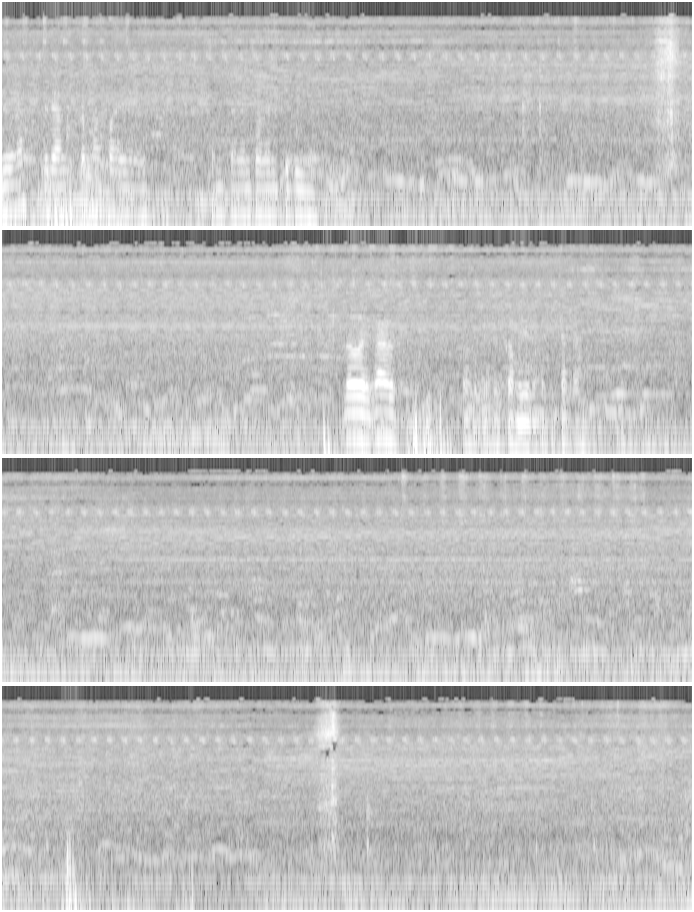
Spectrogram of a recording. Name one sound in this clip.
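A tattoo machine buzzes steadily up close.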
